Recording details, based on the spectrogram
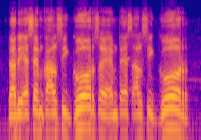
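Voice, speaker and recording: In a Cirebon accent, a man speaks at a moderate pace with a high pitch, lively intonation and a bright, sharp tone. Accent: local northern Cirebon dialect. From Cirebon area, West Java (Kapetakan). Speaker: teacher and university student. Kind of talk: class discussion. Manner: forceful, pushy.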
